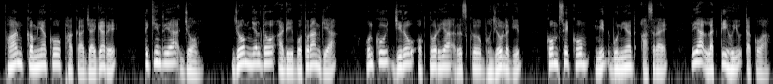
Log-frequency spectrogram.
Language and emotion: Santali, sad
